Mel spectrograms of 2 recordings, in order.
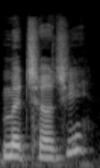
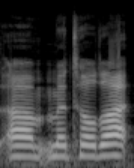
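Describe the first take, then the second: First: The name has a Portuguese pronunciation. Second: The name has an English pronunciation. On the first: The speaker calls it right. "how do you say the name?" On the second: The speaker calls it wrong. "pronounced Matilda in the play by people who don't know how to pronounce it"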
